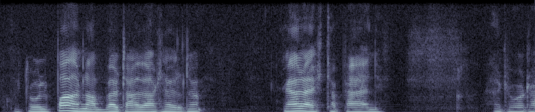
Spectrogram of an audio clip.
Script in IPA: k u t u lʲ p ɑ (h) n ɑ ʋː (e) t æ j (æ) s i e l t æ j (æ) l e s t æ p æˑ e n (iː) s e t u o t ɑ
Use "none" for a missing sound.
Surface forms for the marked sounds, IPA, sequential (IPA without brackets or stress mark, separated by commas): h, e, æ, æ, i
